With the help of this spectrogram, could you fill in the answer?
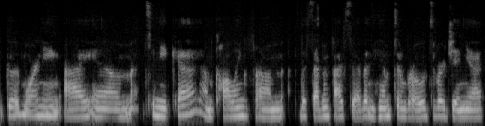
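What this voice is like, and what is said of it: Voice sounds like a cold. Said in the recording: “I'm not going to say I have a cold, but I hope you guys can hear me.”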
